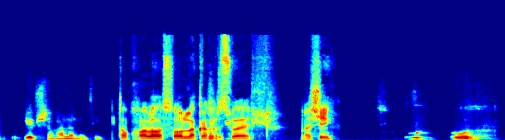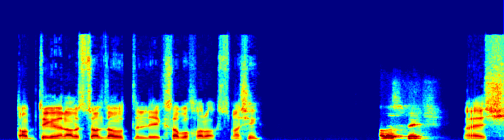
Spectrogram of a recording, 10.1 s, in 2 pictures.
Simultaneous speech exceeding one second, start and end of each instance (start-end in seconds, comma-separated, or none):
none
